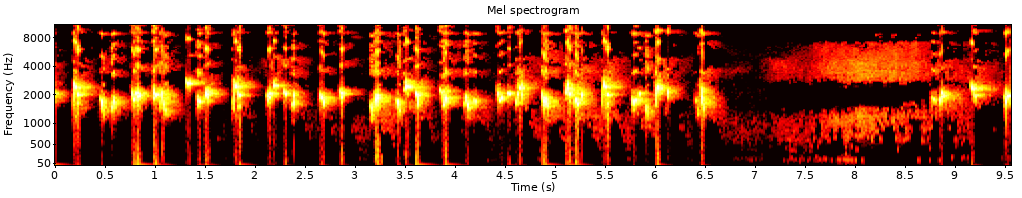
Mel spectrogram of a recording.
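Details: Indonesian sooty-headed bulbul (trucuk) delivering a long ropelan lure song: a rapid, steady run of bubbly, warbled notes for over six seconds, then a brief hiss and a pause before the notes resume.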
